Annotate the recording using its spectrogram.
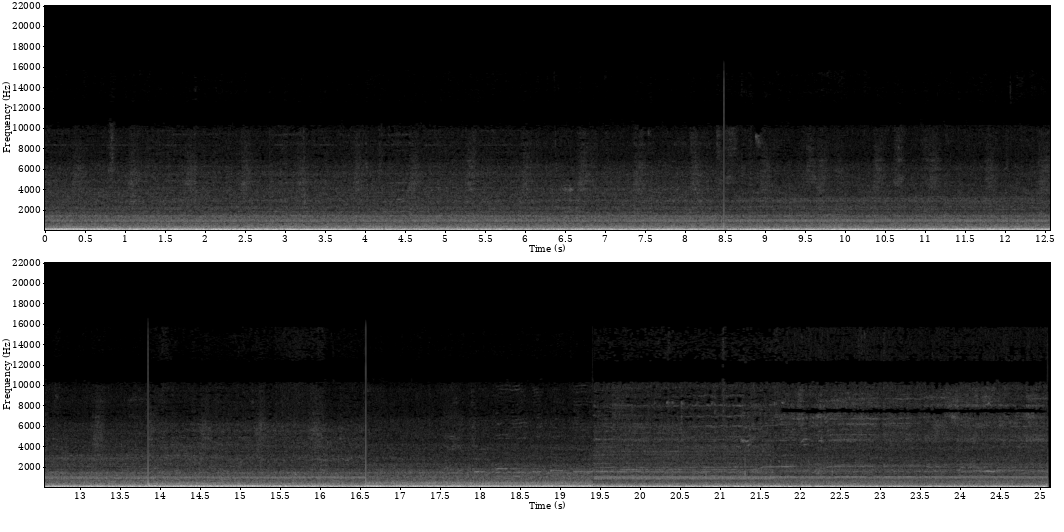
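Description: Steady low engine and road rumble inside a moving bus, with soft background music over it.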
